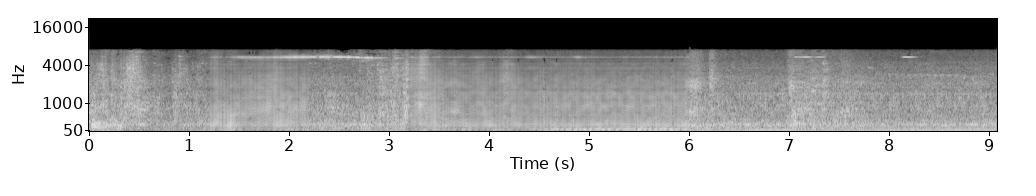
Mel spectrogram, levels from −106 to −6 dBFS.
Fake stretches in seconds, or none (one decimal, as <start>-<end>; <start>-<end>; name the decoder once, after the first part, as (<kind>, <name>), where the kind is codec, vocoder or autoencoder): 1.2-2.2 (vocoder, Vocos); 3.2-6.0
